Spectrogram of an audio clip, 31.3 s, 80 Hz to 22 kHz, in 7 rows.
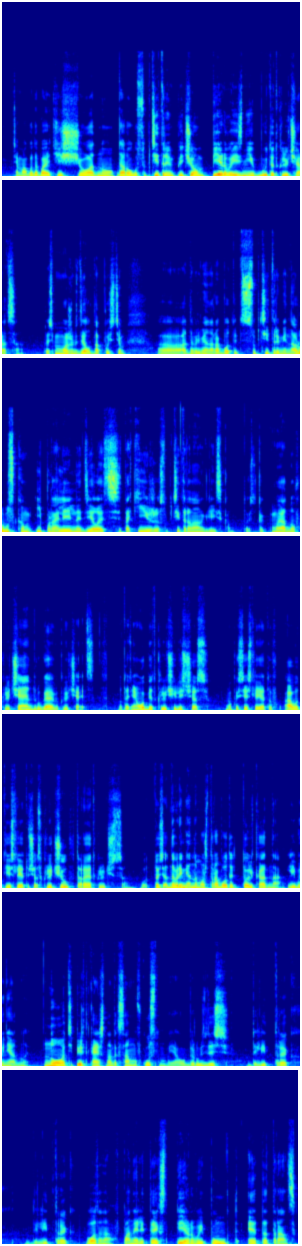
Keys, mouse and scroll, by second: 0.5 click, 3.4 click, 18.5 n, 22.9 click, 24.7 right click, 25.8 click, 26.8 right click, 27.6 click, 27.9 click.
